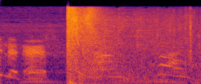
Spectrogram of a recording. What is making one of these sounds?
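A sniper rifle fires a shot.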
